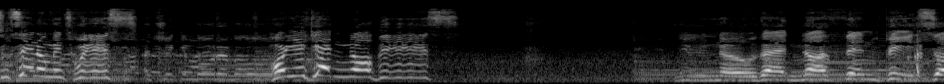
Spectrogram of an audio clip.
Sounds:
Speech, Music

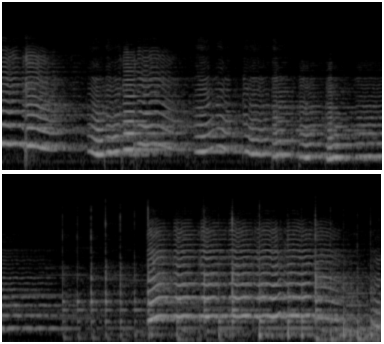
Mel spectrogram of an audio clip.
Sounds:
Music

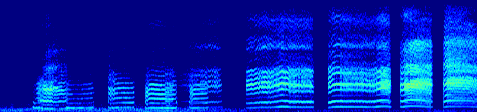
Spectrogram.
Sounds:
otter growling

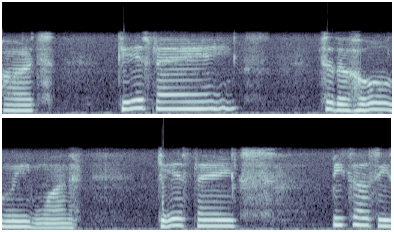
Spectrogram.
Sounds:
Male singing

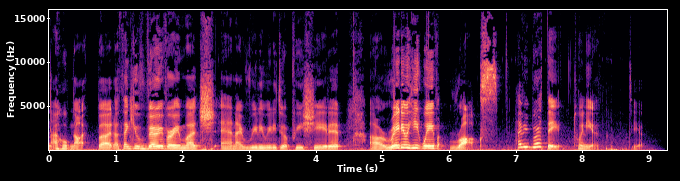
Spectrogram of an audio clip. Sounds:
Speech, monologue, woman speaking

